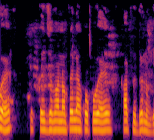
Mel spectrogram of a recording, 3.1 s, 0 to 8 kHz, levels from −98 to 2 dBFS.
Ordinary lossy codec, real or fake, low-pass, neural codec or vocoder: none; real; 7.2 kHz; none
